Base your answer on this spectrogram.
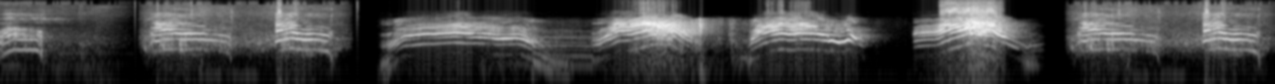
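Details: Mad domestic cat giving loud, repeated angry meows, drawn-out and strongly harmonic, bending up and down in pitch, several with rough, noisy onsets, roughly one every second or two.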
